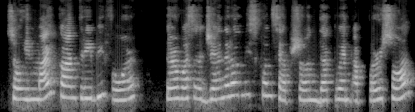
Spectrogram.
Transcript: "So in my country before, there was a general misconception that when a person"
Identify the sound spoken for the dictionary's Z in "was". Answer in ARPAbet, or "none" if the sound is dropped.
S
